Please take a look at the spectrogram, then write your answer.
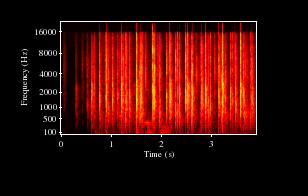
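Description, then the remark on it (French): An audience bursts into applause for a performer after a sung piece, following a brief quiet start, with many hands clapping loudly in a dense, steady patter, joined by a faint cheer or voice partway through. “Parce qu'on peut l'applaudir encore plus fort, parce qu'on a passé un moment extraordinaire.”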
